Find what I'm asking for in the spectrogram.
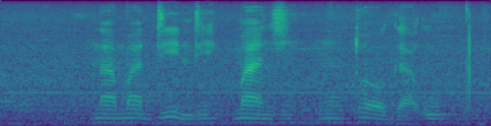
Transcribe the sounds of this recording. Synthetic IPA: namadindi | mand͡ʒi | mutʰɔɡa̰ʔu

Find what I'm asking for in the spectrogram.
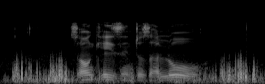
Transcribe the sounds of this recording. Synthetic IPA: z̥ɔŋkʼɛizintʼɔzaloː

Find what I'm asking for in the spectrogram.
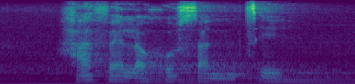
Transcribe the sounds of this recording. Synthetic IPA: hafɛlahʊsan̩t͡sʼɪ

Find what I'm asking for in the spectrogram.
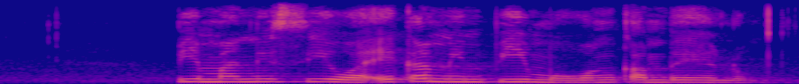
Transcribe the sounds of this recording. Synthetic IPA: pʼimanisiwaʔɛkʼamimpʼimɔwaŋkʼambɛːlɔ

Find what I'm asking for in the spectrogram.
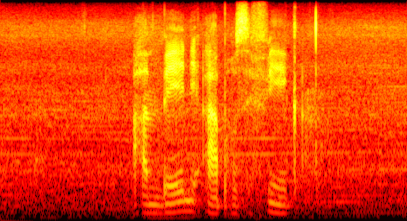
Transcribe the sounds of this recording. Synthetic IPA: hambʱeniʔapʰɔsi̥fiːkʼḁ

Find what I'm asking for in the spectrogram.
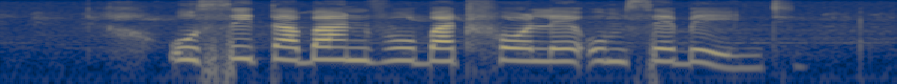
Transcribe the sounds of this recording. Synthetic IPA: usitʼaɓant͡fʰuɓat͡fʰɔlɛʔum̩sɛɓeːntʼi

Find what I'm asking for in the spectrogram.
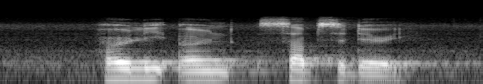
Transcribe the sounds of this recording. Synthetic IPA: hoʊliʔõʊ̃ndsabsɪdəɹḭ

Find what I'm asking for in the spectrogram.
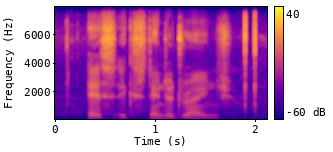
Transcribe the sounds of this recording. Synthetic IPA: ɛsɛkstɛ̃ndədɹẽnd͡ʒ

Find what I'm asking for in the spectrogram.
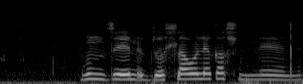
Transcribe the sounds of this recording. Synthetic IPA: vund͡zenib͡ʐɔɬawulɛkaʂinɛːnɛ

